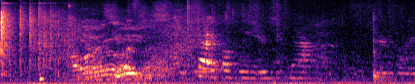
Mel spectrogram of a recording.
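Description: A sharp click right at the start, then faint, distant voices talking.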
